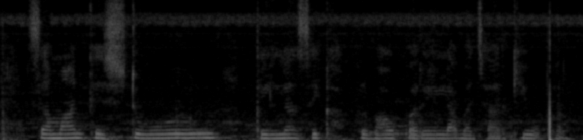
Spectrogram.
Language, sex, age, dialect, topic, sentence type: Bhojpuri, female, 31-35, Southern / Standard, agriculture, question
